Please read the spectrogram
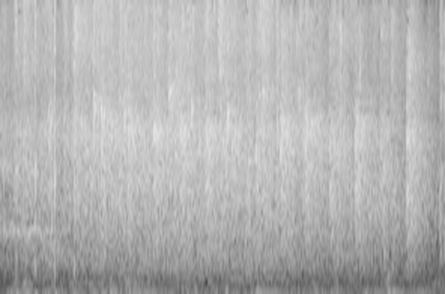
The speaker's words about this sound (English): So a round of applause for all of you.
